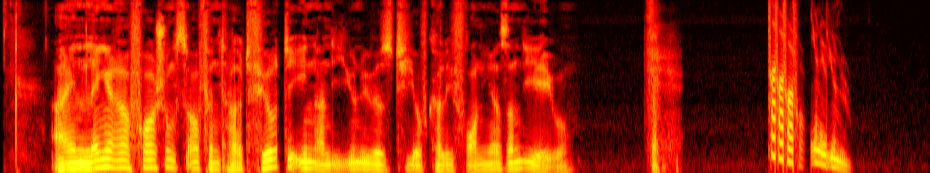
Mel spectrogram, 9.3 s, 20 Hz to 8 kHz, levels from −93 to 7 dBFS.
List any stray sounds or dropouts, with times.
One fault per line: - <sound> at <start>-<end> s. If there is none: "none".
- sneeze at 6.4-6.8 s
- chirp at 7.7-8.5 s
